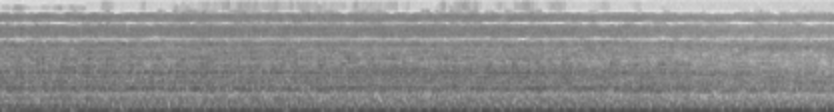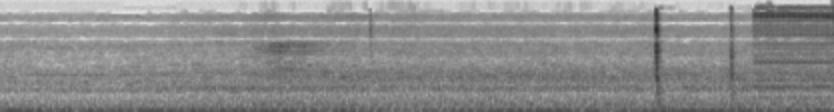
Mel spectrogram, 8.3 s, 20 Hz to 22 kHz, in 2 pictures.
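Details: 2003 Lincoln Town Car idling with a steady low buzz, even and unchanging in pitch; source of the buzz unclear.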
